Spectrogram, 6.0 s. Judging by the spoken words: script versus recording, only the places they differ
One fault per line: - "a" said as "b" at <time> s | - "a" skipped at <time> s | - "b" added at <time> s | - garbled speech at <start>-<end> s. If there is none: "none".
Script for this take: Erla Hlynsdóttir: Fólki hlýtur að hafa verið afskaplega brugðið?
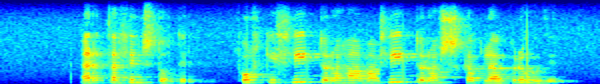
- "verið" said as "hlýtur" at 3.8 s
